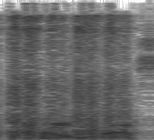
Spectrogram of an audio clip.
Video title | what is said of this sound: Yard Sale & Thrift Store Fun Day! Searching for things to keep or flip!#thrifting#yardsale | When you when you shake them, it almost sounds like glass, but they're they're not.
